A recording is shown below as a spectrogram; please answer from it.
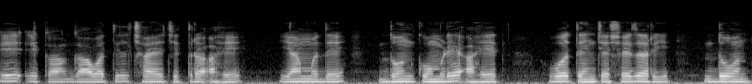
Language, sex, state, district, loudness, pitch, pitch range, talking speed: Marathi, male, Maharashtra, Mumbai Suburban, -15 LUFS, 125 Hz, 120-130 Hz, 110 wpm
